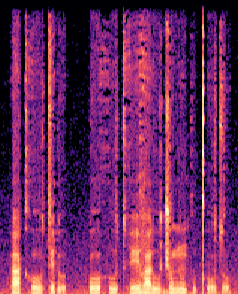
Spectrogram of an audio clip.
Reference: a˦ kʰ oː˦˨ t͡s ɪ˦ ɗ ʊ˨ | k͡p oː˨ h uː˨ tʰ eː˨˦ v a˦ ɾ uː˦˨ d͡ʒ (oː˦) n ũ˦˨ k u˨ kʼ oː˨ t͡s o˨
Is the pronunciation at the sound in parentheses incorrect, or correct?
incorrect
